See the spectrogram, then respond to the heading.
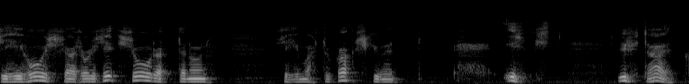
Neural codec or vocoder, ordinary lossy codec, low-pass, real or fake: none; MP3, 96 kbps; 19.8 kHz; real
